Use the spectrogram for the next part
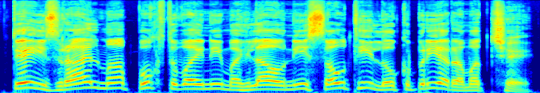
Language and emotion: Gujarati, neutral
